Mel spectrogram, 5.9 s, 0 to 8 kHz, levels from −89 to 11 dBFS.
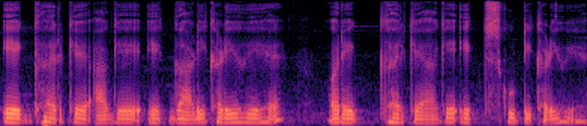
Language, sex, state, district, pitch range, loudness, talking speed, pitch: Hindi, male, Gujarat, Valsad, 90-100 Hz, -20 LUFS, 195 wpm, 95 Hz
